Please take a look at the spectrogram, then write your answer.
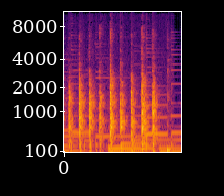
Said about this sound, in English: Hey, somebody's knocking. I wonder who's knocking.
